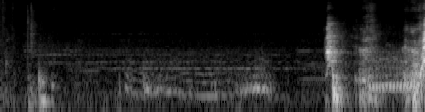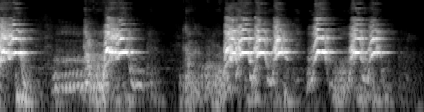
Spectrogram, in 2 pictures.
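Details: An Italian Greyhound puppy visiting Chiki, a miniature pinscher–chihuahua mix, the pair just waking beside each other; near-silence with faint shuffles gives way to rising growls, then a quick run of sharp, raspy barks at the end.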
